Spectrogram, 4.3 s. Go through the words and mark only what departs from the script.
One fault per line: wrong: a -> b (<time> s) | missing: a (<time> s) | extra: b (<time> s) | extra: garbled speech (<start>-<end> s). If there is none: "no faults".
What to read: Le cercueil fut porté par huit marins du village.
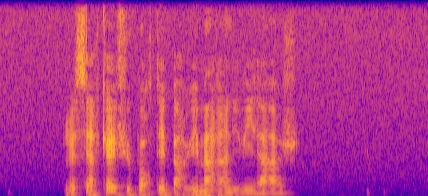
no faults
